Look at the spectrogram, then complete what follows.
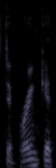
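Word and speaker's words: DeBrincat: so you know Speedy the t is silent it could chuck thank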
